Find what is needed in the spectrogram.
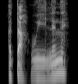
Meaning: Grand Falls (west of Leupp, Arizona)
- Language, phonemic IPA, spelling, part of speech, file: Navajo, /ʔɑ̀tɑ̀hwìːlɪ́nɪ́/, Adahwiilíní, proper noun, Nv-Adahwiilíní.ogg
